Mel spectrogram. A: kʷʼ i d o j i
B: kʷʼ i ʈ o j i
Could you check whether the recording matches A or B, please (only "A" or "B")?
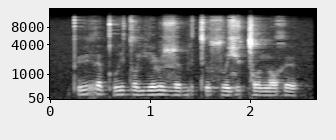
A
